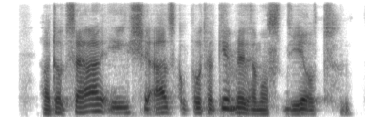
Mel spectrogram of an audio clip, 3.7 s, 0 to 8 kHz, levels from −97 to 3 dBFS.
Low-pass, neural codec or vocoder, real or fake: 7.2 kHz; codec, 16 kHz in and 24 kHz out, 0.6 kbps, FireRedTTS-2 codec; fake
